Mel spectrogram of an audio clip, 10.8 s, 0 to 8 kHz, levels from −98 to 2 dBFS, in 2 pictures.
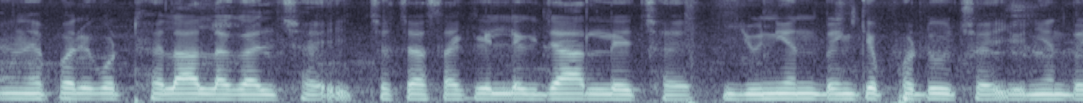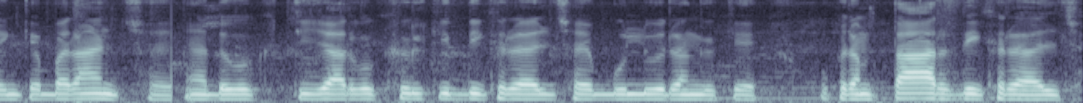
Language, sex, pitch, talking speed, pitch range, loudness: Bhojpuri, male, 140 Hz, 220 wpm, 135-145 Hz, -18 LUFS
